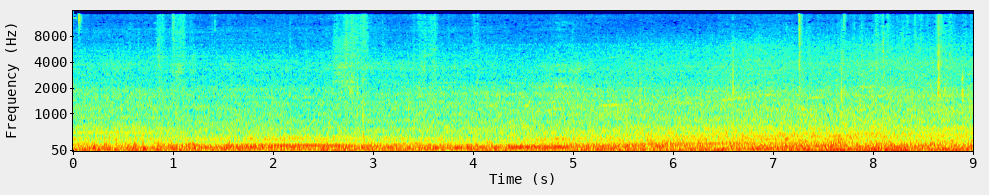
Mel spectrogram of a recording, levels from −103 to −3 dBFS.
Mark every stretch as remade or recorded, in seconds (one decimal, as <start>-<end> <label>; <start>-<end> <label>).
0.0-4.4 recorded; 4.4-5.5 remade; 5.5-9.0 recorded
